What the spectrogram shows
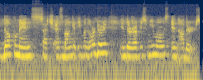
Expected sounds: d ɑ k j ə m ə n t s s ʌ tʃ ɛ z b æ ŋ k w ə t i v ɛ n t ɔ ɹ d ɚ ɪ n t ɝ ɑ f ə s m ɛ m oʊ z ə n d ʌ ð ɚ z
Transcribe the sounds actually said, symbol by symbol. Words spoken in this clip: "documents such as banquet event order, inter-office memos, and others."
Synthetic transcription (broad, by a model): d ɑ k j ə m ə n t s s ʌ tʃ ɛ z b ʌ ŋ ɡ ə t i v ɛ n ɔ ɹ d ɚ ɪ n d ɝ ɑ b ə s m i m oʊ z ə n d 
